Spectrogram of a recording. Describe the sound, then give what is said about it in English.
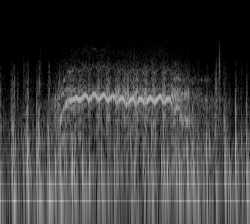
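A powerful white horse with a rider lets out a loud, high whinny lasting over a second, while rapid hoofbeats clop steadily beneath it, prominent. “But he had completed scarcely half the journey when, from behind a cluster of trees, an Indian mounted upon a powerful white horse rode out to block his path.”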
